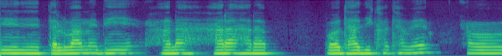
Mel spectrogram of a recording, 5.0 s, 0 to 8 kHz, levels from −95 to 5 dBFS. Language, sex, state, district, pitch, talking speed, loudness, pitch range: Surgujia, male, Chhattisgarh, Sarguja, 170 Hz, 120 wpm, -15 LUFS, 165-175 Hz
